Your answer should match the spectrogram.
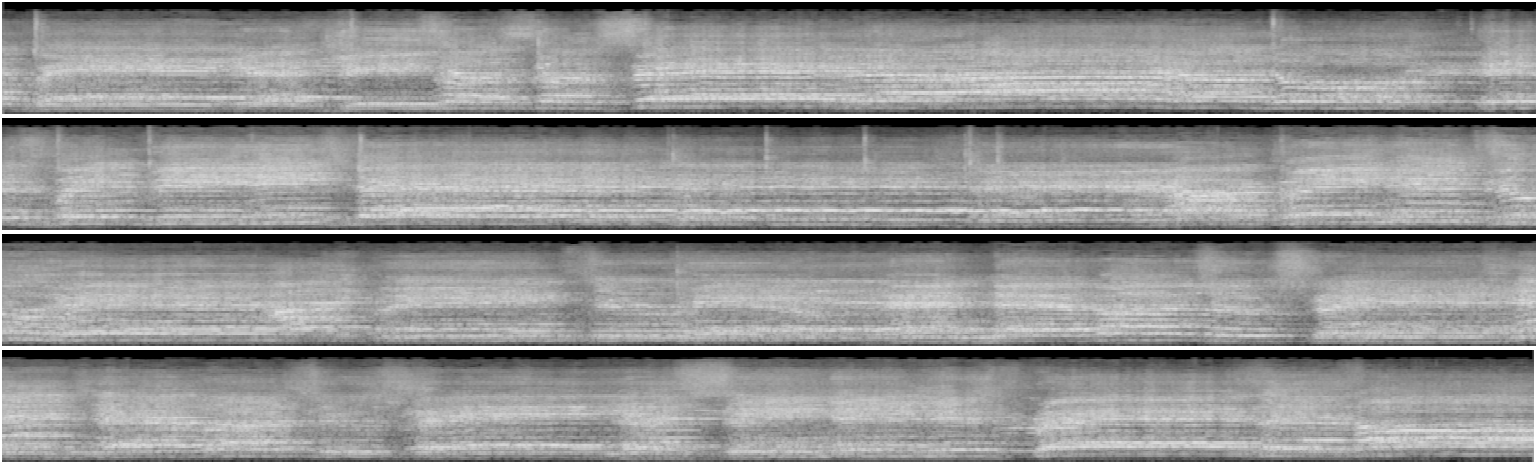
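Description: A church congregation singing a hymn a cappella, many voices together in long sung phrases with short breaks between them and no instruments.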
